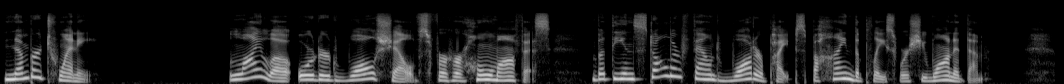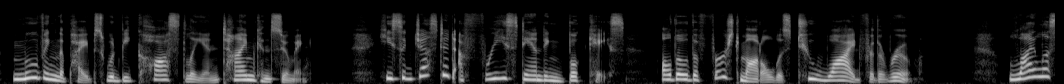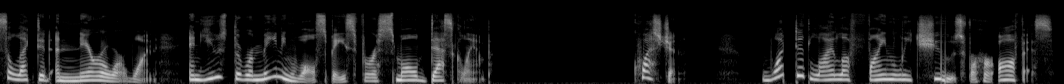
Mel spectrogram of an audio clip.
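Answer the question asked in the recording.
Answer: A narrower freestanding bookcase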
